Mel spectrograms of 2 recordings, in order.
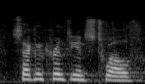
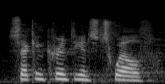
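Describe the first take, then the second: No difference in how they are said.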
